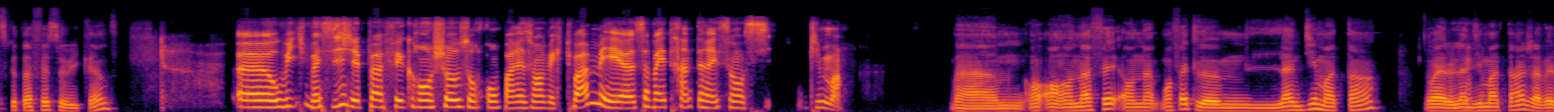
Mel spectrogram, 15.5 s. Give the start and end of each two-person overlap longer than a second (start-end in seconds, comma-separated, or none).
none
